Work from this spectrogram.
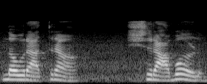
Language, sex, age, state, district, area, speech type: Goan Konkani, female, 18-30, Goa, Canacona, rural, spontaneous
